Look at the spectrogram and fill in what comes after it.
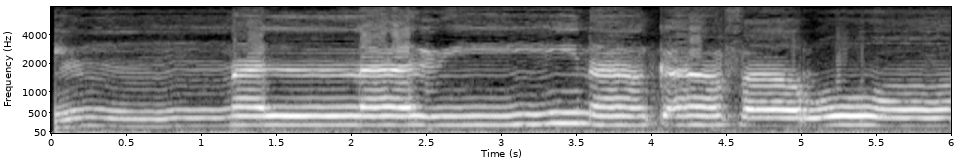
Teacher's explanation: نون کے اوپر شد ہے، غنہ کیا جائے گا اور غننے کی آواز کو ناک سے نکالا جائے گا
